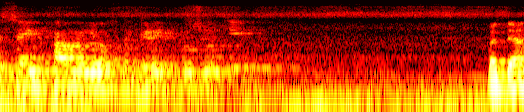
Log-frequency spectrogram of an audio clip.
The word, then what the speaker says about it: bouzouki: And this is the bouzouki. And then more bends. How do you pronounce bouzouki? Bouzouki, yes.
